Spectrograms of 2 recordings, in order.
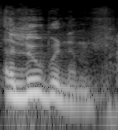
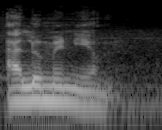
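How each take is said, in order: First: The word is said the US way. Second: The word is said the UK way. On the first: "the U S pronunciation is" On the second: "The U K pronunciation or the Indian pronunciation is"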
